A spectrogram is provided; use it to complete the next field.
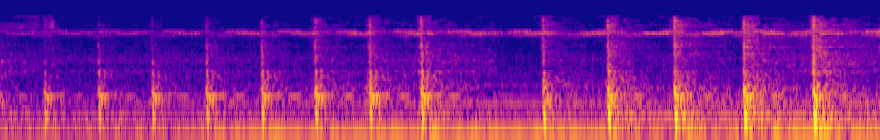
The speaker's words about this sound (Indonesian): Asalnya dari arah luar kamarku. Mungkin sedang memasang paku, pikirku saat itu.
